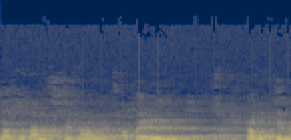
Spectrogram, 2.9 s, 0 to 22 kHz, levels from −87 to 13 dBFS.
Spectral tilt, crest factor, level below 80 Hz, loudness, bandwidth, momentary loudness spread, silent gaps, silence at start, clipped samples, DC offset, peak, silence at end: -7 dB/octave; 16 dB; -44 dBFS; -19 LUFS; 18 kHz; 9 LU; none; 0 s; under 0.1%; under 0.1%; -2 dBFS; 0 s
